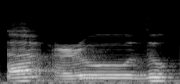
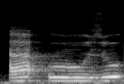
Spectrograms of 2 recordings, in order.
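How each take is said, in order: First: The middle sound is squeezed from mid-throat. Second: The middle sound is a light glottal catch. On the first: The speaker calls it right. "आइन जो अदा होता है वो हलक़ के दरमियानी हिस्से से अदा होता है" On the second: The speaker calls it wrong. "नहीं पढ़ा जाता"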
